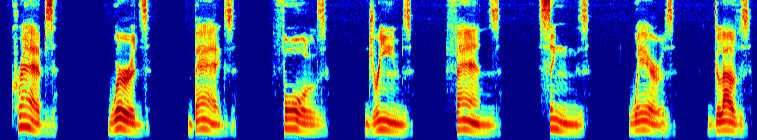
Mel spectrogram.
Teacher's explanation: sound uses the vocal cords and they produce a vibration or humming sound in the throat if the last letter of the word ends in a voiced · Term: voiced sound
